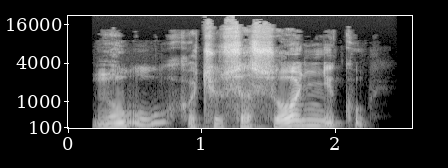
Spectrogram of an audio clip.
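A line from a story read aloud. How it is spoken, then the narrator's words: Trembling voice. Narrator (Belarusian): дрыготкім голасам пагадзіўся сушчэнне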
